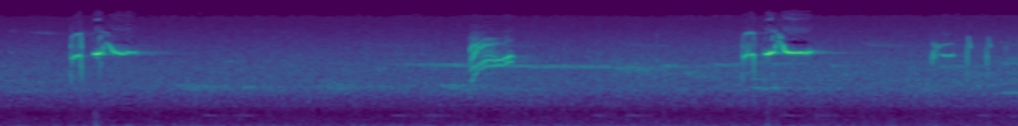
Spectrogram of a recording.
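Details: Eurasian siskin singing in spaced bursts: sharp high notes running into thin drawn-out whistles, one long flat tone, and a few quick ticks at the end.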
